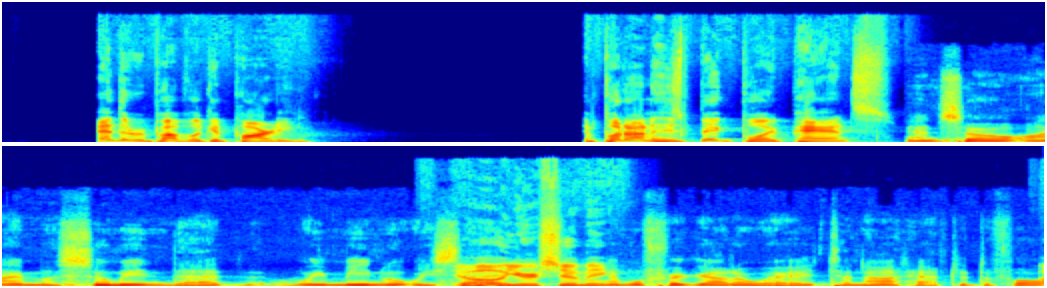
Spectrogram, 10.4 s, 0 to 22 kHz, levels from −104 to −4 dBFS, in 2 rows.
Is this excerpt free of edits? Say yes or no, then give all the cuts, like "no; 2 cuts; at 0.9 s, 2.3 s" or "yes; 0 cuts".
no; 1 cut; at 4.4 s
